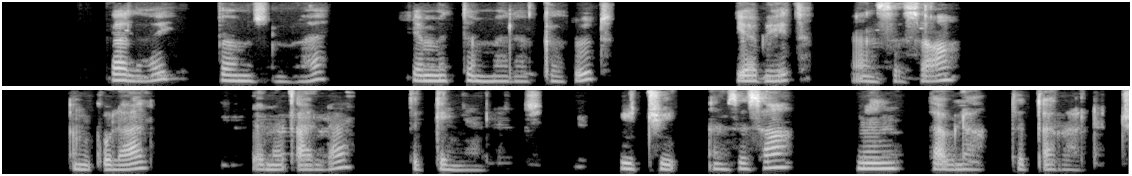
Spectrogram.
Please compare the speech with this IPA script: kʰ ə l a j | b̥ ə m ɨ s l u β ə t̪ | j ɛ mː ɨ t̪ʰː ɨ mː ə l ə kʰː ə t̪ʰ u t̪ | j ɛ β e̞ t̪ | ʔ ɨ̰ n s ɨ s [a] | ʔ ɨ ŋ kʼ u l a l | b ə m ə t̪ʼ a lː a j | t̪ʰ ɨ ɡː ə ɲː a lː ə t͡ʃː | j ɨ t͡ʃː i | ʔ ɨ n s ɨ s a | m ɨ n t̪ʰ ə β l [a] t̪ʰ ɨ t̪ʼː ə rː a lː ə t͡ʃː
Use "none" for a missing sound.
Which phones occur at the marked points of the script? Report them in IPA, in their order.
a, a

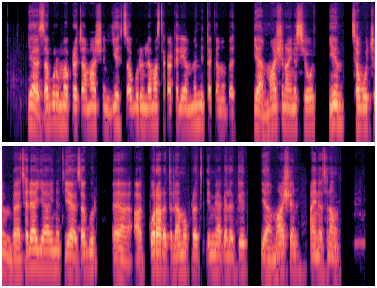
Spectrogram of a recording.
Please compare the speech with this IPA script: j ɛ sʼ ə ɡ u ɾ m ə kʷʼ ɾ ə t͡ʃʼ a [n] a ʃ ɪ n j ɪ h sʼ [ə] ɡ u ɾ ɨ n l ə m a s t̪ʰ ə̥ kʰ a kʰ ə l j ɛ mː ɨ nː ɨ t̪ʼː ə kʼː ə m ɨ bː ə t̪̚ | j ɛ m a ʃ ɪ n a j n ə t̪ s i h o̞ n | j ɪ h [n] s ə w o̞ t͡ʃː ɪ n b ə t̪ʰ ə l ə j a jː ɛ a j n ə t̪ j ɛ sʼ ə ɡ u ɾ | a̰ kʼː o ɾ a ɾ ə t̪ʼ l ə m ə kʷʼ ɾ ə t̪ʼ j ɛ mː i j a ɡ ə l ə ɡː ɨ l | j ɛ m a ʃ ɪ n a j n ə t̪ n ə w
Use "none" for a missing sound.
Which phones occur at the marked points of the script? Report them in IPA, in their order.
m, ə, m

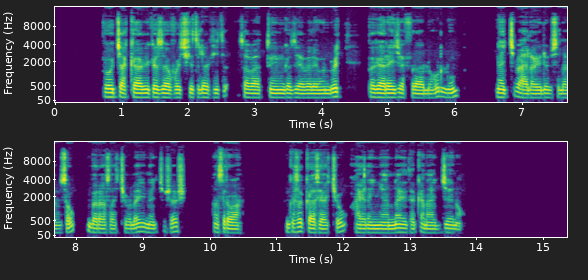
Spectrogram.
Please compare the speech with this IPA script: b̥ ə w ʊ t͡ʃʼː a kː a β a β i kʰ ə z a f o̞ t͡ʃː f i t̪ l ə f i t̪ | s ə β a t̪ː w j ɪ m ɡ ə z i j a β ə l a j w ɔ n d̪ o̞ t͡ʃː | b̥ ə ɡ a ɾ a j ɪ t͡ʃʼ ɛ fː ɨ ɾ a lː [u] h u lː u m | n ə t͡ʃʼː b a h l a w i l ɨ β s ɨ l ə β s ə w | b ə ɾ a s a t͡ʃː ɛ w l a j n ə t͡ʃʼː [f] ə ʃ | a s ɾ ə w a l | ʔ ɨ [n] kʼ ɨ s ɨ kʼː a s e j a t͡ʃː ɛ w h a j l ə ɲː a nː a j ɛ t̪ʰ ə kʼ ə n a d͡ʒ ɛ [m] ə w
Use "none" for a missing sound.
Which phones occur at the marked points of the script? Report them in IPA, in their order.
u, ʃ, ŋ, n

